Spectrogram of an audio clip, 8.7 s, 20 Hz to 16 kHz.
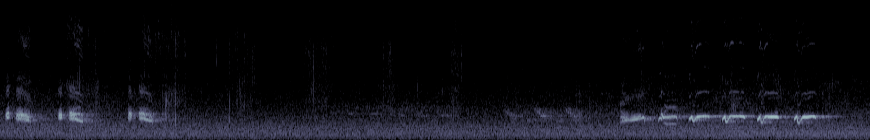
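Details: Song thrush song recorded 20 April 2016: a few clipped, chirpy phrases at the start, a quiet pause, then a rapid run of about six similar whistled notes repeated in quick succession.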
